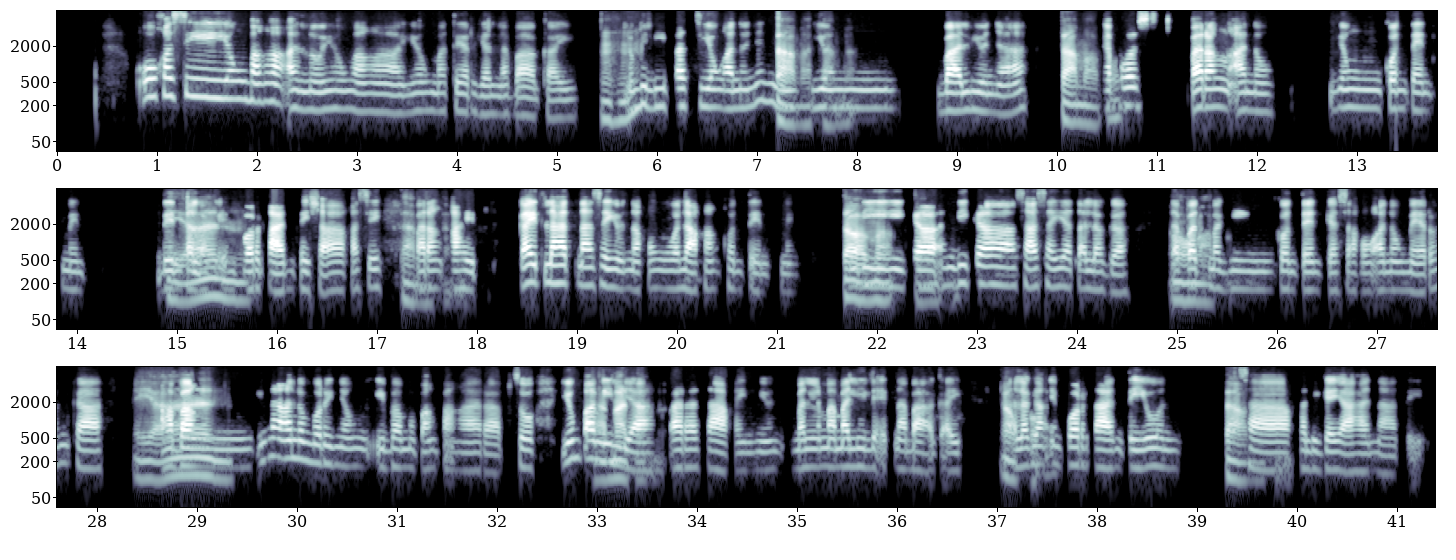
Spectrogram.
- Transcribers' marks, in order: other background noise
- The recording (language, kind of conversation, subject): Filipino, unstructured, Ano ang mga bagay na nagpapasaya sa’yo kahit hindi materyal?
